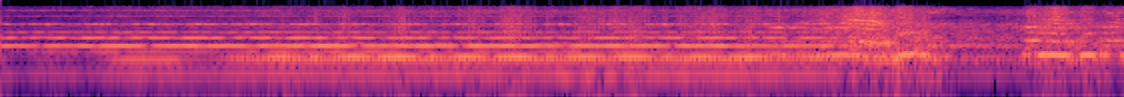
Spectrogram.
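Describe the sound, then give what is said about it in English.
A vast crowd in Cape Town, waiting all day for Mandela's first speech, cheers and chants in a loud, continuous roar of many voices that swells toward the end, briefly dips, then surges back. “In Cape Town, a vast crowd waited all day for Mandela's first speech.”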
